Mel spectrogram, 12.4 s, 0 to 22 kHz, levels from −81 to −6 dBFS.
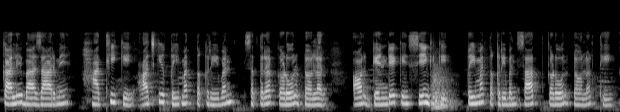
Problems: constant background noise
